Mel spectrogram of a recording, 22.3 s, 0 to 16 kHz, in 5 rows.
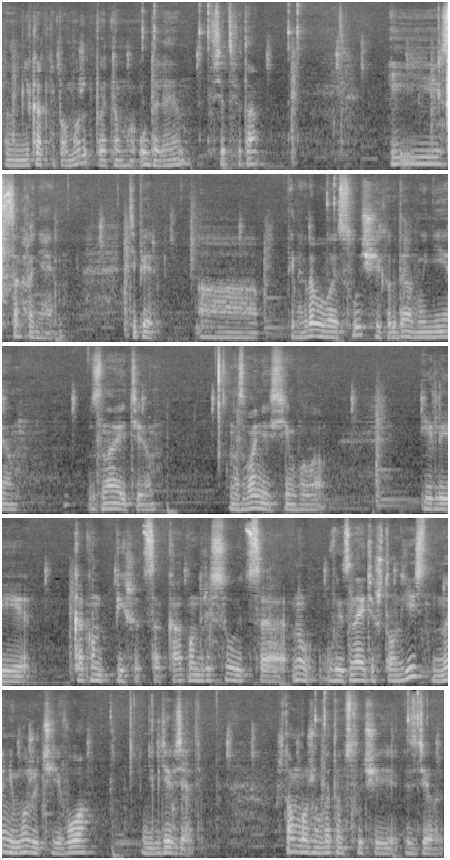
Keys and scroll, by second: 0.0 ctrl+a, 4.7 ctrl+s.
